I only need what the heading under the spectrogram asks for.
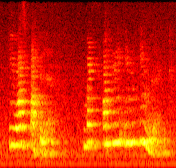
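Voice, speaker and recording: With a Marathi accent, a woman speaks at a very slow pace and high pitch amid noticeable background noise and audible room echo. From Maharashtra, India. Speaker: English professor. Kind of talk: lecture. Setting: university hall with audience.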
